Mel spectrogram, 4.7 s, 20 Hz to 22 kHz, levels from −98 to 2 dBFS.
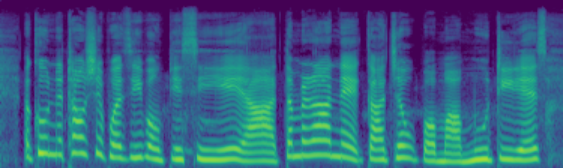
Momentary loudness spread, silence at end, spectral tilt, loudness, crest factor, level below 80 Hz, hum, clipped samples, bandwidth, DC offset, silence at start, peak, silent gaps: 4 LU; 0.1 s; -4.5 dB/octave; -19 LUFS; 14 dB; -66 dBFS; none; under 0.1%; 16 kHz; under 0.1%; 0 s; -6 dBFS; none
